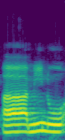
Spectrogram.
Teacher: آ کو بھی ایک الف کھینچیں گے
